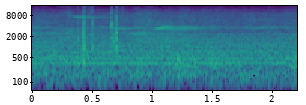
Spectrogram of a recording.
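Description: Steady background noise of a large hall, with two faint clicks about half a second in and a brief high-pitched tone a moment later.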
